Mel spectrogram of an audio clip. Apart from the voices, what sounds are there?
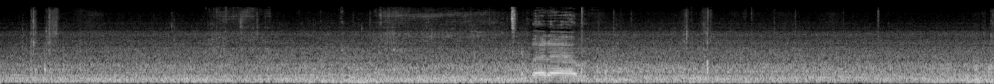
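car driving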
